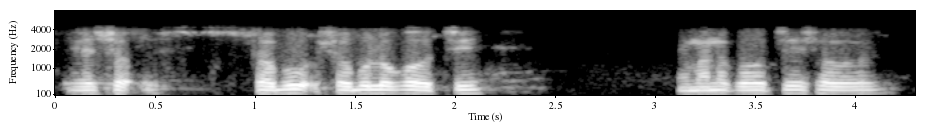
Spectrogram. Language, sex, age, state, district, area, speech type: Odia, male, 18-30, Odisha, Malkangiri, urban, conversation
